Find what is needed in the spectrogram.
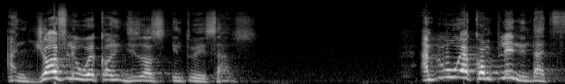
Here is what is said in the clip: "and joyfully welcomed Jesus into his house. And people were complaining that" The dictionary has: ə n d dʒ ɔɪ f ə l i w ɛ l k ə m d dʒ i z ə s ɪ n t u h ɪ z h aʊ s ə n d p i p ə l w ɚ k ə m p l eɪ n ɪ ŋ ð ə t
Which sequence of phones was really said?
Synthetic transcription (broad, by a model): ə n dʒ ɔɪ f ə l i w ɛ k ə dʒ i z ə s ɪ n t u h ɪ s h aʊ s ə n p i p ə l w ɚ k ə m p l eɪ n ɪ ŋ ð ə t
